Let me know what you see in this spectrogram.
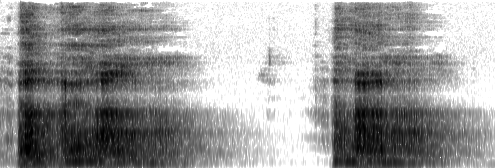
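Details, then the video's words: Angry orangutan at a zoo giving two loud, rough, roaring grunts, each lasting about two seconds and fading out, separated by a short silence. "Angry ORangutan"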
